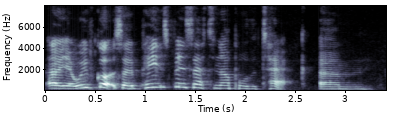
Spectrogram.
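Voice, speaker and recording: A woman from a Finnish family hosts a live painting stream, chatting casually as she works, laughing often and sometimes losing her thread. Her voice is a little high and expressive, at a normal speed.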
